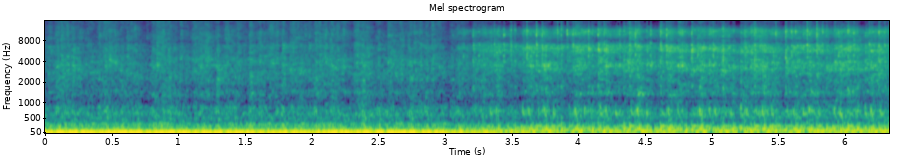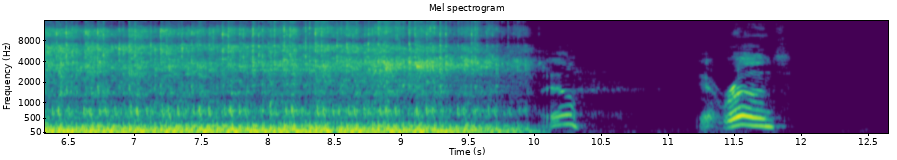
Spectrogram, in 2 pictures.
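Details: 1965 Ford Mustang, freshly rebuilt 289 small-block V8, first start after priming to about 85 psi oil pressure: loud lumpy idle with choppy low rumble from a big cam, holding steady; runs fine.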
